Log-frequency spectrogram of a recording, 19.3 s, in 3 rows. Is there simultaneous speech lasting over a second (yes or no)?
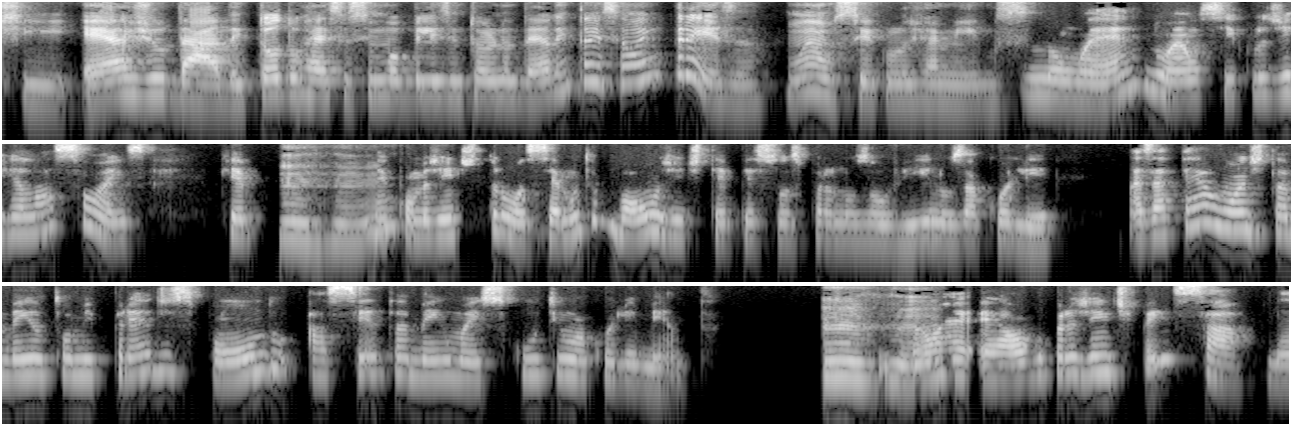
no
